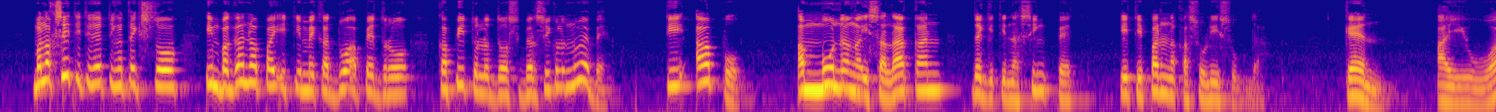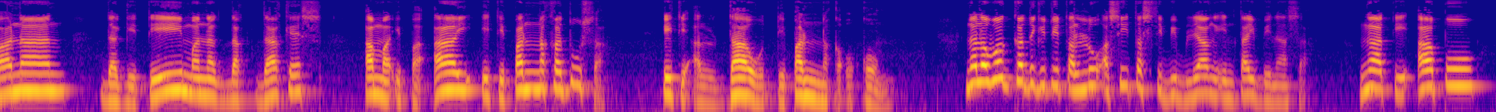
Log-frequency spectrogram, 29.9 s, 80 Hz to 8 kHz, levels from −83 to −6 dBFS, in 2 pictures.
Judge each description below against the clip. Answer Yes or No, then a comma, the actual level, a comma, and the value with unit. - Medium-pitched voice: Yes, medium, 175 Hz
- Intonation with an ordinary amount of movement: No, wide, 8.0 semitones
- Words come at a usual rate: No, slow, 105 wpm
